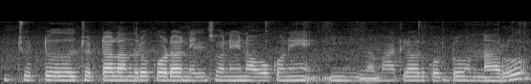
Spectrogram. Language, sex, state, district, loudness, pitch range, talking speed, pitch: Telugu, female, Andhra Pradesh, Manyam, -16 LUFS, 180-190 Hz, 80 wpm, 185 Hz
